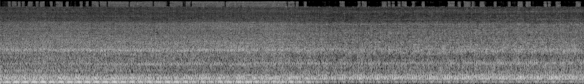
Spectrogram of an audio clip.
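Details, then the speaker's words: Long-stalled Dodge wagon V8 first run after unseizing, untouched salvaged carb: steady, even idle with smooth low beat, no knocks or misses; normal idle. "We'll try and hit the key one-handed here. It's running. It's idling."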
